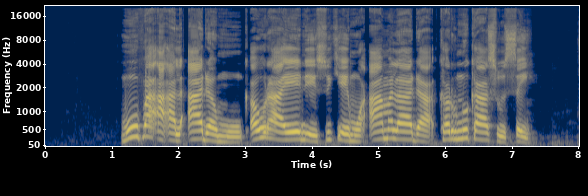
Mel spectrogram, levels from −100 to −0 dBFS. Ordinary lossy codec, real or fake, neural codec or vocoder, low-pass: none; real; none; none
